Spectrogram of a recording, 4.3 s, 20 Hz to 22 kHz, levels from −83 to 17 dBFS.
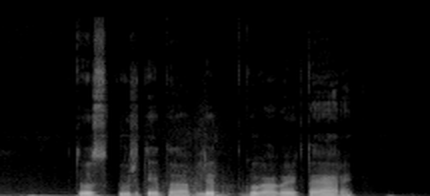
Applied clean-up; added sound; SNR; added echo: neural mask model RNNoise.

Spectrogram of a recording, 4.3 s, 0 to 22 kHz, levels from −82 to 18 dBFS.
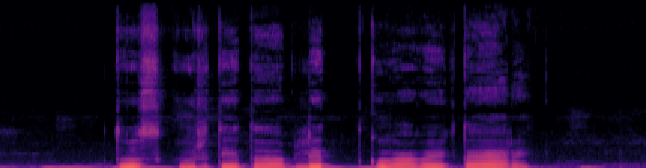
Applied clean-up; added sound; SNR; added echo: none; none; none; none.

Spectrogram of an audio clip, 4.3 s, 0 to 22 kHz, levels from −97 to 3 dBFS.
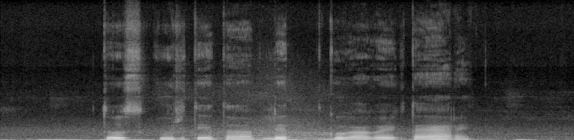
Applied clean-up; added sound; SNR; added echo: none; Car passing by; 18 dB; none.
